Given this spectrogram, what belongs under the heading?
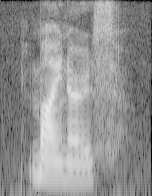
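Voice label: "miners", US English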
